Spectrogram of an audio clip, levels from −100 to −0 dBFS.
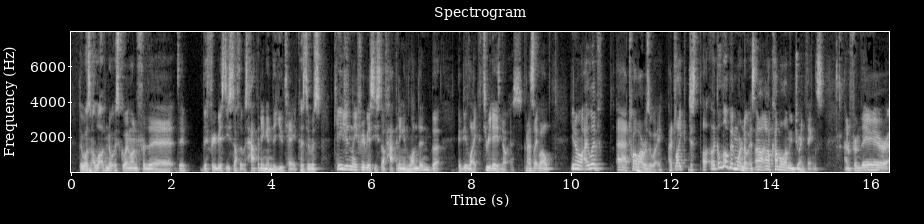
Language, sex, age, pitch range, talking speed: English, male, 20-39, 105-125 Hz, 255 wpm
